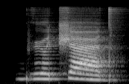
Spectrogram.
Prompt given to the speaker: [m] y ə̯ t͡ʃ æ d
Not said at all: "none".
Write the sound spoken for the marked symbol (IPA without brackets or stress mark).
bʱ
